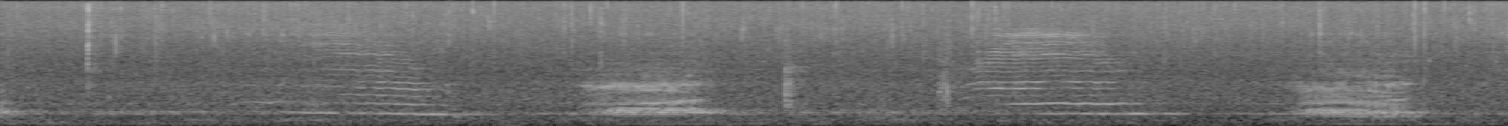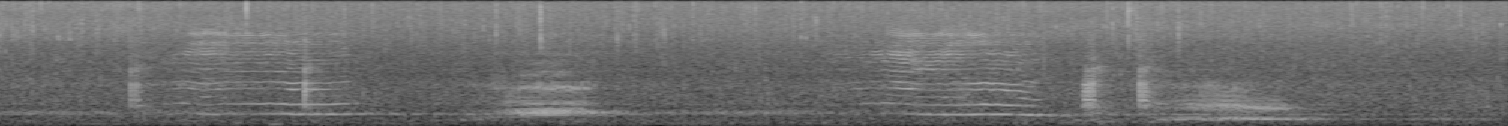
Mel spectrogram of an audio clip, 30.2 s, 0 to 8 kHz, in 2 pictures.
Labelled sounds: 3.1	4.3	humpback whale, 0.78 to 3.0 kHz
5.8	6.5	humpback whale, 0.78 to 1.0 kHz
7.9	8.1	humpback whale, 1.4 to 1.7 kHz
9.7	10.7	humpback whale, 0.78 to 3.9 kHz
13.0	13.7	humpback whale, 0.78 to 1.5 kHz
16.9	18.3	humpback whale, 0.91 to 4.1 kHz
20.3	20.9	humpback whale, 0.78 to 0.97 kHz
23.8	25.2	humpback whale, 0.88 to 3.9 kHz

